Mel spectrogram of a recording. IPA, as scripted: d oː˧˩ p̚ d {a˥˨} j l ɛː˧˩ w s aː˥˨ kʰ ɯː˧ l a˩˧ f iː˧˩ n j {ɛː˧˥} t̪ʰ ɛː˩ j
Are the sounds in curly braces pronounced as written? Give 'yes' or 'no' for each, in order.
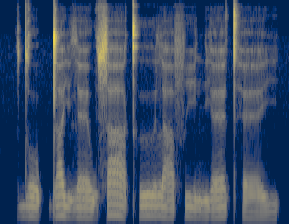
yes, yes

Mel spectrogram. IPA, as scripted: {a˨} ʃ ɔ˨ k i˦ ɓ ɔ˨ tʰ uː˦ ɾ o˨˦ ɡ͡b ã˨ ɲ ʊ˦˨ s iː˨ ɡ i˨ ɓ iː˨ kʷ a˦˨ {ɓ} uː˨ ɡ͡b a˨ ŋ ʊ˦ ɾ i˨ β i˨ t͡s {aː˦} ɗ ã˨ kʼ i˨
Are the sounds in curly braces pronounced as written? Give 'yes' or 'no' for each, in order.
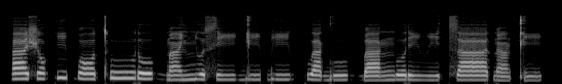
yes, no, yes

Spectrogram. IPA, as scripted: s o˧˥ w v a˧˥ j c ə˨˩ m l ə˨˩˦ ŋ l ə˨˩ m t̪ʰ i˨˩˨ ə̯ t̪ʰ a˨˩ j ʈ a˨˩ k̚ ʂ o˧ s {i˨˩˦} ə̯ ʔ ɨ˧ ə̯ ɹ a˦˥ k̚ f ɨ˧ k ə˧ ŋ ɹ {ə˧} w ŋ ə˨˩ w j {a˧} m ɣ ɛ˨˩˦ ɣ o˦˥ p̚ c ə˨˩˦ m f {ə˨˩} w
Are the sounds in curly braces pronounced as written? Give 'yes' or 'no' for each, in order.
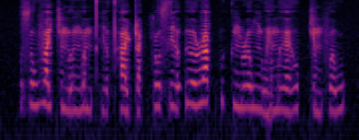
yes, yes, no, no

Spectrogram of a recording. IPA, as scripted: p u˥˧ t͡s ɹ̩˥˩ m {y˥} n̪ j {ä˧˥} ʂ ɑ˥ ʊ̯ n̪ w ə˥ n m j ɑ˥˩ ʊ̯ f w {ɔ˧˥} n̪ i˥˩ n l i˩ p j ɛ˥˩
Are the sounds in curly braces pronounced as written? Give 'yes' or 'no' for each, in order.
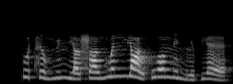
no, yes, no

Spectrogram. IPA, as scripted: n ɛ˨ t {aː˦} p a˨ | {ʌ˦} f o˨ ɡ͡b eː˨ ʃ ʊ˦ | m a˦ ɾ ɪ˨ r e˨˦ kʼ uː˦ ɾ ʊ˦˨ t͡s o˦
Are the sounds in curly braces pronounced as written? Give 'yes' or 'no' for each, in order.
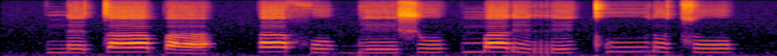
yes, no

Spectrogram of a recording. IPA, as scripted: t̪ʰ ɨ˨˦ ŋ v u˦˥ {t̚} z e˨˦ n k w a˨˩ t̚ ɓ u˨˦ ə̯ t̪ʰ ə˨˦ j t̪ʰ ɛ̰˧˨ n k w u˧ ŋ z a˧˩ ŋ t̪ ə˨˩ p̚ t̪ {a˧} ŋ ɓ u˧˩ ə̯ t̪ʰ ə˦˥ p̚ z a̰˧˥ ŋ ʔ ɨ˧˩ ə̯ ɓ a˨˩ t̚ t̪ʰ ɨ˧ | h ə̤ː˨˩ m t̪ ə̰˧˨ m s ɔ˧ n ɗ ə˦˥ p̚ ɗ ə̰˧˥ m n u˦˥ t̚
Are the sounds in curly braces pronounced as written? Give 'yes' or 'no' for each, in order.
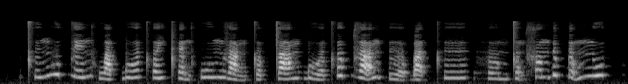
yes, no

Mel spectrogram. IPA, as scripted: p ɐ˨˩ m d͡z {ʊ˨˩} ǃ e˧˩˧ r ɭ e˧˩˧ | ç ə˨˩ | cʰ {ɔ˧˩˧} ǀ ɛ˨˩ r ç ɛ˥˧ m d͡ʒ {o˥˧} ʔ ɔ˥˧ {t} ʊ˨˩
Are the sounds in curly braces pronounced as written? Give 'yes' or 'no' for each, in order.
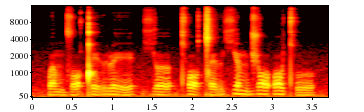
no, yes, no, no

